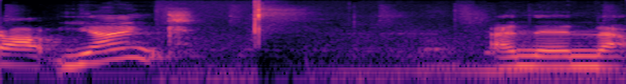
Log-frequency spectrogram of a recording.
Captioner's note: shaft clicks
